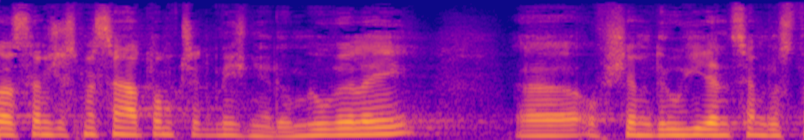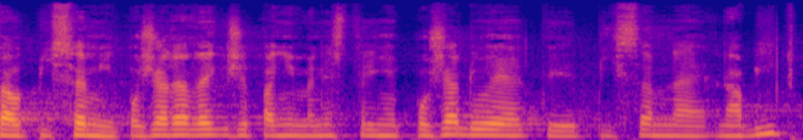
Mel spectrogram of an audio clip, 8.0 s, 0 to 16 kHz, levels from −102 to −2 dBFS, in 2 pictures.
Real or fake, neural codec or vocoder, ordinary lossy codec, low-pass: fake; codec, 44.1 kHz, 7.8 kbps, Pupu-Codec; MP3, 64 kbps; 14.4 kHz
